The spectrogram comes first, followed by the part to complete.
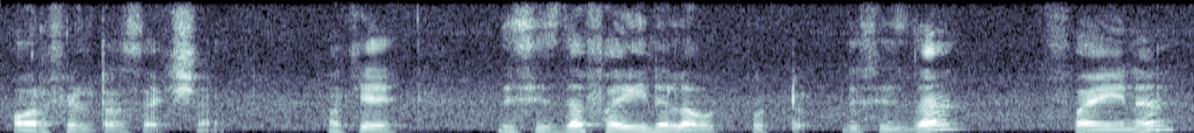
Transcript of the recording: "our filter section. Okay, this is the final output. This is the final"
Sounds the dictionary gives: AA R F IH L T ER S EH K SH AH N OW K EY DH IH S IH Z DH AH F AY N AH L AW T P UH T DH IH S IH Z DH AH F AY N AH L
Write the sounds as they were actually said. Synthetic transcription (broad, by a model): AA R F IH L T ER S EH K SH AH N OW K EY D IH S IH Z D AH F AY N AH L AW T P UH T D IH S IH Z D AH F AY N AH L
